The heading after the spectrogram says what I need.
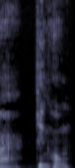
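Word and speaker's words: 景洪: 1 เมื เ เมือง เชียง หุง นี่ ก็ คือ เมือง เชียงรุ่ง ที่ เรา ออก เสียง ว่า เชียงรุ้ง คำ นี้ ใน ภาษา จีน ก็ ออก เสียง ว่า จิงหง เมือง เจียง ตุง ใน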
